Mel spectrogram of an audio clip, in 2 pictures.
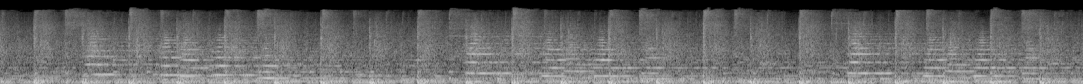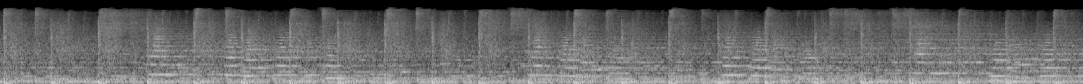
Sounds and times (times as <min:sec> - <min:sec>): Music: 0:00.0 - 0:21.6.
